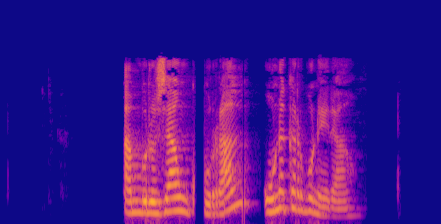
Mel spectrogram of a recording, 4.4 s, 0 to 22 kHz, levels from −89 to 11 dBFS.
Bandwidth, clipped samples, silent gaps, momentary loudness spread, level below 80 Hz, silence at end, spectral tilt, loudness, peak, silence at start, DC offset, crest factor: 8.2 kHz; under 0.1%; 1.98-2.04 s; 11 LU; -60 dBFS; 0.9 s; -3.5 dB/octave; -17 LUFS; -2 dBFS; 1.25 s; under 0.1%; 18 dB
